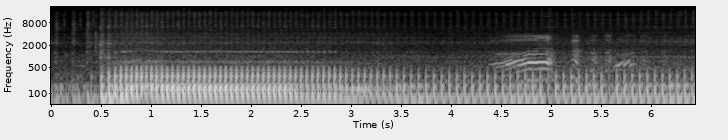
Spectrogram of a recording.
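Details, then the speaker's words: Yamaha NMAX 155 V2, previously hard to start, first start after hours of throttle body cleaning and refitting the IEC sensor on the throttle body: catches quickly, blips up with a rising hum, then settles into a steady low putter for a normal idle. "Matapos ang ilang oras na paglilinis, papaandarin ko na nga itong motor para alamin kung nagkaroon na nga ito ng idle."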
